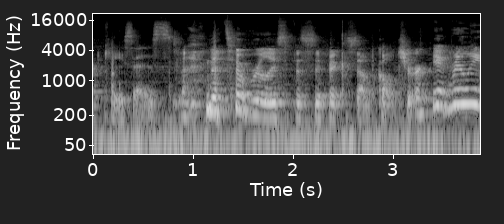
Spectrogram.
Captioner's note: laughs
